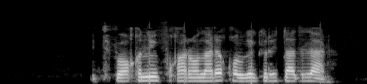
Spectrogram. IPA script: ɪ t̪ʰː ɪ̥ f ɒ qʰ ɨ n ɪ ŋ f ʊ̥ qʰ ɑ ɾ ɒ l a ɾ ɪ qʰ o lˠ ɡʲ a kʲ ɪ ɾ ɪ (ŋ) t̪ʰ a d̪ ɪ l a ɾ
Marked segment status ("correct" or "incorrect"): incorrect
